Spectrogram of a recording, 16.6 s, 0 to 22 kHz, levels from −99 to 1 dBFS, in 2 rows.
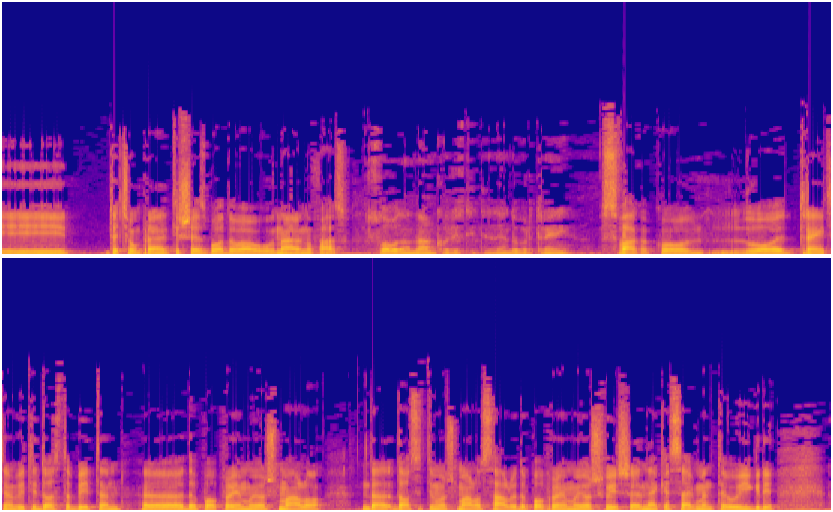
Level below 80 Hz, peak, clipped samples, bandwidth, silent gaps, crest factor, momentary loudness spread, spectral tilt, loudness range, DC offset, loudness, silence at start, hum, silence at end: -36 dBFS; 0 dBFS; under 0.1%; 13.5 kHz; none; 18 dB; 9 LU; -5 dB/octave; 4 LU; under 0.1%; -18 LUFS; 0 s; none; 0 s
